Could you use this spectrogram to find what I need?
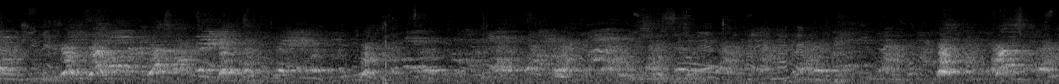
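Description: A man calls out loudly and with energy in a large open space.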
